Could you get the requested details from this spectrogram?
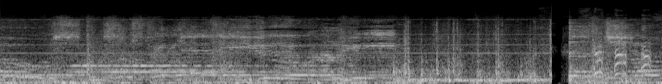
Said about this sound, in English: oh wait, that's just that's the noise it made. That's just him falling down this. Wow, that's perfect.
